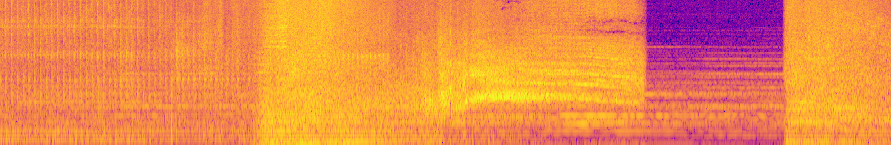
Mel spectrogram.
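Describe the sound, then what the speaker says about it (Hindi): Cartoon sound effects of a car skidding and taking off into the air in a Hindi animated horror story: a loud engine roar and rushing whoosh build for several seconds, cut off abruptly, then another loud burst follows after a short quiet gap. "रॉड गाड़ी को हवा में उड़ाने लगता है।"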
